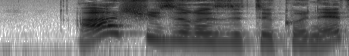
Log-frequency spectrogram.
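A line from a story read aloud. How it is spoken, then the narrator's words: Plain. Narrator (French): dit la lune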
